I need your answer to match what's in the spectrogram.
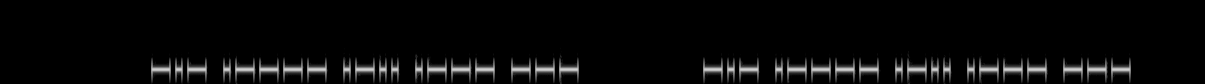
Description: Morse code, heard as a keyed tone, about 20 wpm, 700 Hz. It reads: K1LJO K1LJO
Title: USA Call Signs - 5 Characters - Repeated 2x - 20wpm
